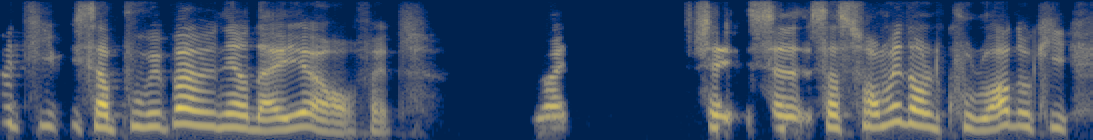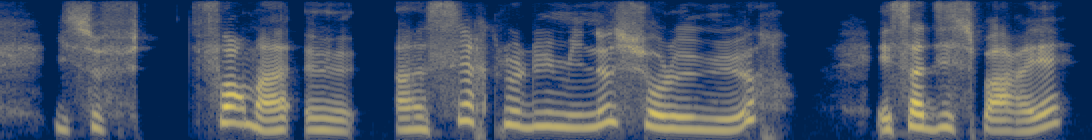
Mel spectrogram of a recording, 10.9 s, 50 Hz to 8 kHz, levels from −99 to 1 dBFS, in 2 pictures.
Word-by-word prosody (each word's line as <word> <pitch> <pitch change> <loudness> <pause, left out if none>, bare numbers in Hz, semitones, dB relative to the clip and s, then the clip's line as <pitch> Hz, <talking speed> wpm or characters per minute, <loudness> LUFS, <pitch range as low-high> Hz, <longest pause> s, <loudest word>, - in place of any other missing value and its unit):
en 320 - -7
fait, 245 - -19
il 260 - -12
ça 240 -2 +7
pouvait 255 0 -5
pas 305 -1 +7
venir 245 -3 +1
d'ailleurs, 205 +6 +2
en - - -6
fait. - - -13 0.6
Ouais. 220 +1 -1 0.6
C'est 430 - 0
ça 240 -12 -1
ça 240 - +2
se - - -4
formait 265 +5 +2
dans 285 -4 +5
le 230 - -6
couloir 220 +4 +1
donc 255 -3 -5
il 230 - -7 0.4
il 215 - -11
se 235 - -5 0.5
forme 320 -3 +4
un, 190 +2 +3
heu, 195 -3 -6 0.2
un 210 +1 -2
cercle 330 - -3
lumineux 255 +2 -3
sur 275 -7 +1
le 215 -1 0
mur 200 - -6 0.4
et 200 - -2
ça 250 +3 +7
disparaît 210 - -1
240 Hz, 190 wpm, -25 LUFS, 210-270 Hz, 0.6 s, ça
